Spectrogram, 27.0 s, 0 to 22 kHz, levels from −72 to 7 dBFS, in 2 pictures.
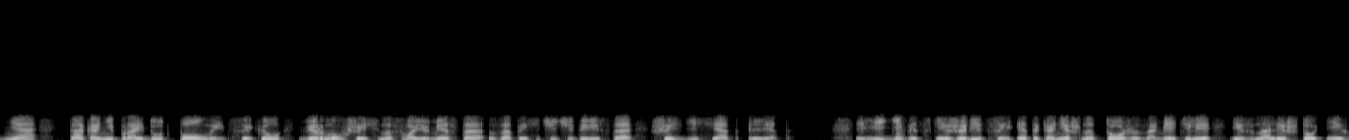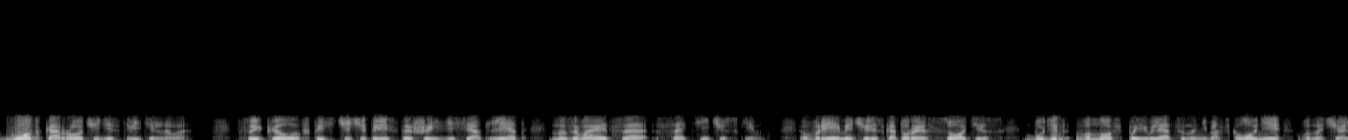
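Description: Throughout the speech, the sound is thin and boxed in, with nothing above about 3.4 kHz, a grainy hiss underneath, and scratchy s sounds. This is the Bluetooth CVSD headset codec, whose one-bit delta coding fits a 64 kbps link and cannot keep pace with loud high-frequency energy.

A short burst of rushing crackle, with no sharp clicks, runs from 8.96 to 9.08 s just before "жрецы это конечно тоже". It returns from 13.56 to 13.91 s between "и знали что их" and "короче действительного", and again from 24.00 to 24.13 s before "вновь появляться на". These are bit errors on a Bluetooth voice link, at a rate of a few percent. Each flipped bit nudges the waveform only slightly and the error fades away, so the damage sounds like noise rather than pops.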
